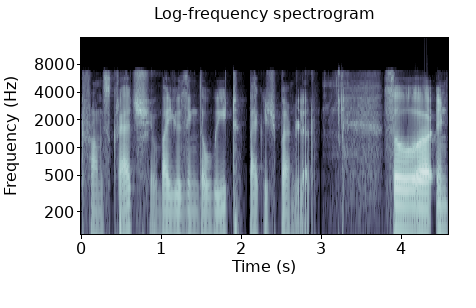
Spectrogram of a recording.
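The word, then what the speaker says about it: Vite: config.js and I usually uh you know use wheat and white as alternative pronunciations but the concept Remains the Same it's wheat okay and then we are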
